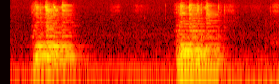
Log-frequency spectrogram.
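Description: Nylon-string classical guitar strumming two chords about two seconds apart, each ringing briefly and then stopped short.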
